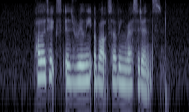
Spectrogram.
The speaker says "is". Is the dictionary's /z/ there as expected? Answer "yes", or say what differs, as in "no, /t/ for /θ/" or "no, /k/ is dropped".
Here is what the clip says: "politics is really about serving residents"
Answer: yes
